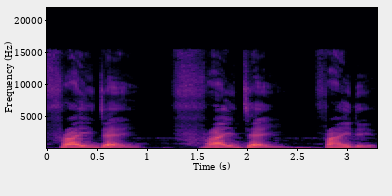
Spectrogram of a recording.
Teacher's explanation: উপরের দাঁতের আগা নিচের ঠোঁটের পেটের সাথে লাগবে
